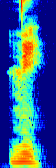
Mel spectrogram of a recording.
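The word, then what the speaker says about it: نِ: The difference being, it is below the letter, and it has an E sound. So that will be pronounced as Ni.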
